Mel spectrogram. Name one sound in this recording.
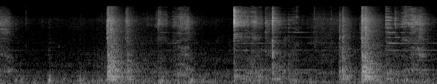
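A metal spatula scrapes and stirs food in a metal pan.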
